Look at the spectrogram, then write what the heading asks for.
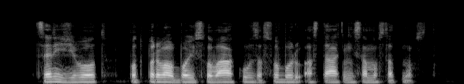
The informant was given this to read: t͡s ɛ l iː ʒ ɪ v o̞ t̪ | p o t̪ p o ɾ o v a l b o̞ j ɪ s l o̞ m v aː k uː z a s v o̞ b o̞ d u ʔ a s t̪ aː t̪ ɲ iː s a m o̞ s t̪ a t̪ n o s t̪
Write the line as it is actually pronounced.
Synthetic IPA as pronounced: t͡s ɛ l iː ʒ ɪ v o̞ t̪ | p o t̪ p o ɾ o v a l b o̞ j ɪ s l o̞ v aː k uː z a s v o̞ b o̞ d u ʔ a s t̪ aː t̪ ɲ iː s a m o̞ s t̪ a t̪ n o s t̪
